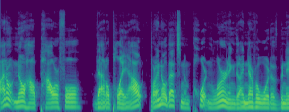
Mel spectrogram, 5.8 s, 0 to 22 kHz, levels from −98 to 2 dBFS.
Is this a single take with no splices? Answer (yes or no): no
